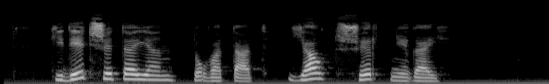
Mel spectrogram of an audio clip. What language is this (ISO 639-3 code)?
chm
